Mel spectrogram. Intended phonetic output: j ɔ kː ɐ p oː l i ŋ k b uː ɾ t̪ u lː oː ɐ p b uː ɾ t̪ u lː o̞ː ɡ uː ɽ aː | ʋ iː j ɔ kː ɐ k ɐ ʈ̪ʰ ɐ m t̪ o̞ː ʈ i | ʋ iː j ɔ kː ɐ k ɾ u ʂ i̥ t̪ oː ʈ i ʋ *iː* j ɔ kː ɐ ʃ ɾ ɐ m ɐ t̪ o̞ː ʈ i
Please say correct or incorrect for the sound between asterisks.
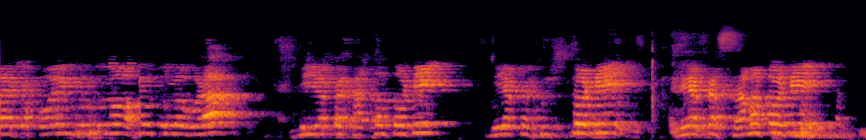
correct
